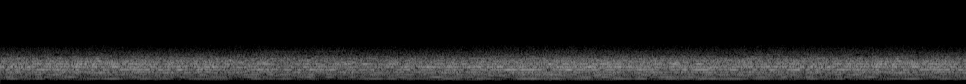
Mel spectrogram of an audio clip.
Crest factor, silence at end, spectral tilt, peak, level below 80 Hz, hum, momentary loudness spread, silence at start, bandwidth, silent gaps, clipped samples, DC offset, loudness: 14 dB; 0 s; 4.5 dB/octave; -20 dBFS; under -90 dBFS; none; 3 LU; 0 s; 3.4 kHz; none; under 0.1%; under 0.1%; -35 LUFS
